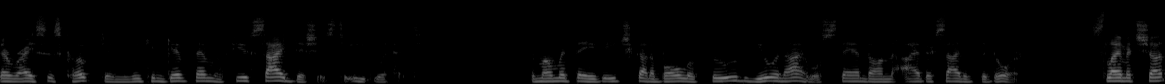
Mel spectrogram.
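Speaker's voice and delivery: ordinary delivery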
